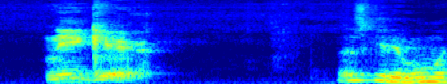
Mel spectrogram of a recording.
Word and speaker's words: Niger: the blue letter says right strong G 3526 KNE gear KNE gear let's get it one more time strong G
